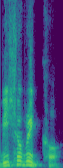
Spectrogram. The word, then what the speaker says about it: বিষবৃক্ষ: আচ্ছা দেখেন, এ হচ্ছে বিষ, তার সাথে আমরা যুক্ত করলাম বৃক্ষ, উচ্চারণটা হবে বিষবৃক্ষ।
